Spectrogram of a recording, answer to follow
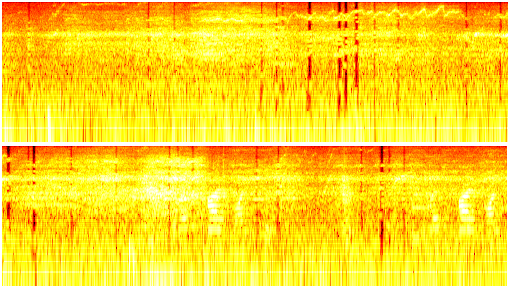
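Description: Faint high-pitched whine of radio-controlled cars' motors driving a dirt track, rising and falling in pitch with the throttle, with distant voices about two-thirds of the way in and again near the end.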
